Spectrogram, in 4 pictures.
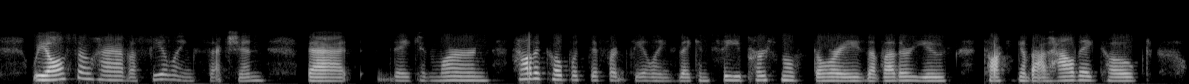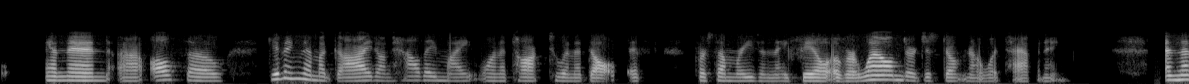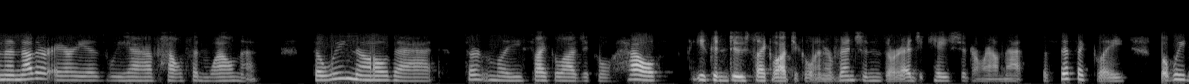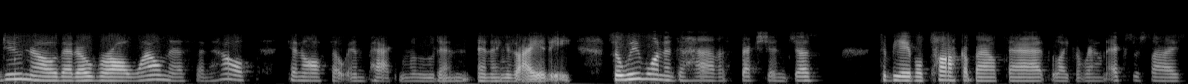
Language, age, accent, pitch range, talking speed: English, 50-69, American, 170-200 Hz, 155 wpm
